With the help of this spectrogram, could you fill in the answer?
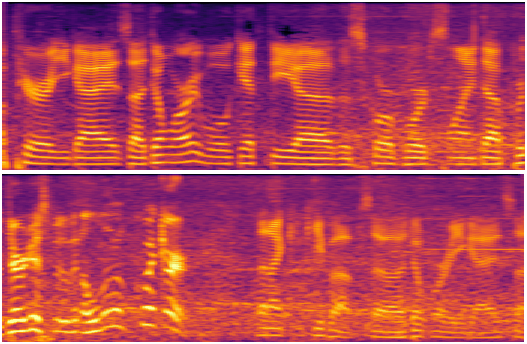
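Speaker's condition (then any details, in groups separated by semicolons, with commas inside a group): No condition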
